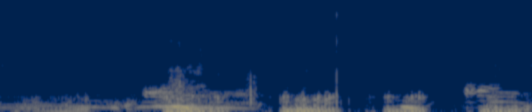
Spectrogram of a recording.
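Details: At a kill, lions, lionesses and cubs fight over food by hierarchy: tonal moaning whines, then a run of four harsh, low, rumbling snarls of half a second to a second each, separated by brief silences.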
